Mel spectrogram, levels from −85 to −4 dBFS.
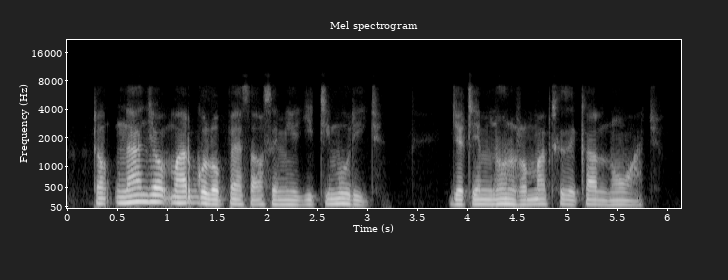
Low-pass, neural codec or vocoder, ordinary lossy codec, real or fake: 7.2 kHz; codec, 16 kHz, about 1 kbps, DyCAST, with the encoder's durations; Opus, 16 kbps; fake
